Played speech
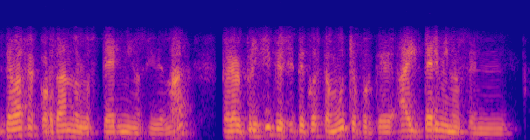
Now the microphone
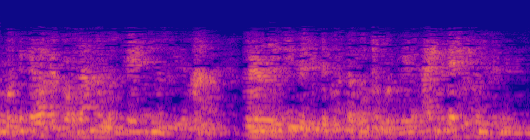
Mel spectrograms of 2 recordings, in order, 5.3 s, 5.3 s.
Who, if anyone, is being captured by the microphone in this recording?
both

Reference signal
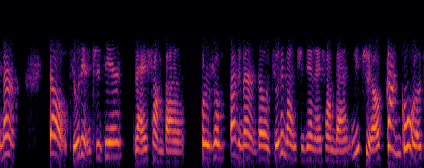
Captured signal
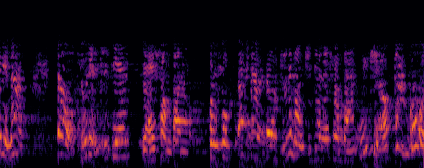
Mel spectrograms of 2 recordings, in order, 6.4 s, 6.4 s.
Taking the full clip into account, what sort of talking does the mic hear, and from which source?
echo only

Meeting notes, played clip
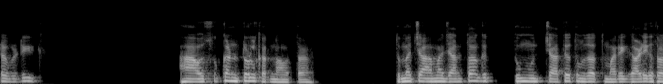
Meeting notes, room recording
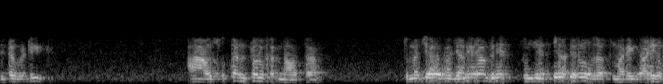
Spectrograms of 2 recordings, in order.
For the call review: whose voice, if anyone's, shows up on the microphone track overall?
both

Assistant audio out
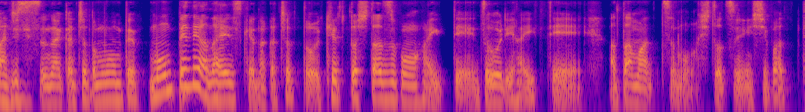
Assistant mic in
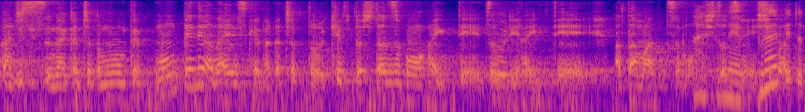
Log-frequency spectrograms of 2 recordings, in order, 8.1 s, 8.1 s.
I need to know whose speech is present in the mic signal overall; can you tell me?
both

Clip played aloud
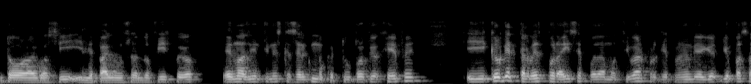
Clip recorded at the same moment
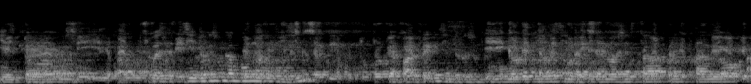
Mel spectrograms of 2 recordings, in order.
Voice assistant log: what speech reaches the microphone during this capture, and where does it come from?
both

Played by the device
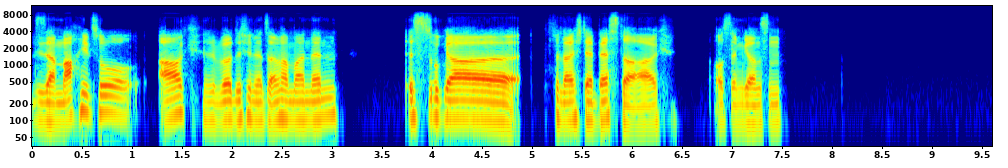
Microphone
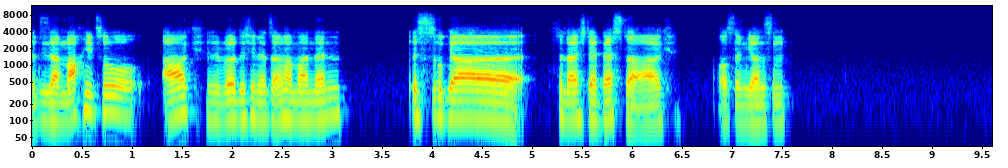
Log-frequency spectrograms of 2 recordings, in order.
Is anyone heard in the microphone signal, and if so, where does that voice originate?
echo only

